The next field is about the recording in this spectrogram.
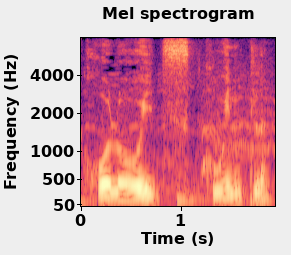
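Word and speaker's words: Xoloitzcuintli: Donc le nom Holoid Squintle vient du Nahuatl et Holoid Squintli, singulier, prononcé Holoid Squintli.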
